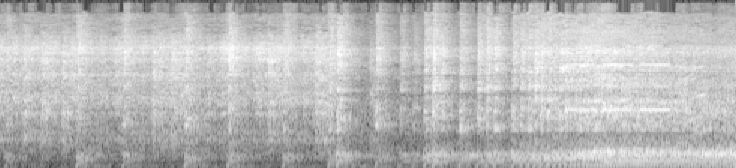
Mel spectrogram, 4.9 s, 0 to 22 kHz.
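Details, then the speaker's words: Used 85,000 km Mitsubishi Airtrek Turbo R engine test-run in a half-cut, fed from its fuel tank: starter churns about 1.5 s, catches, settles to smooth steady idle; starts well, good compression, no major vibration or smoke. "km idles nicely starts well running off this fuel tank no major vibrations nice compression no smoke coming out"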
